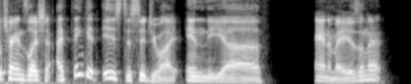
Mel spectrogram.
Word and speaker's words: Decidueye: I say Decidueye. It is technically Decidueye, but Fig got it in my head that it can also be pronounced Decadui.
